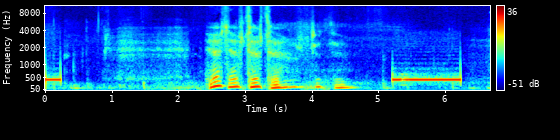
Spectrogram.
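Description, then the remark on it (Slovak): A steady telephone ringing tone sounds over the line, one short burst at the start and a longer one near the end, with a person talking briefly in between and no answer. “Ten je tak poverčivý, že nebere nejaké telefóny.”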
